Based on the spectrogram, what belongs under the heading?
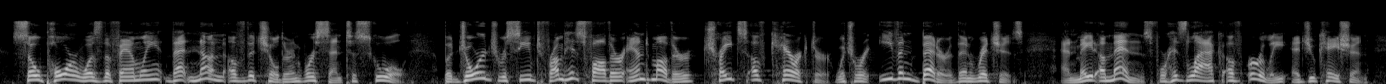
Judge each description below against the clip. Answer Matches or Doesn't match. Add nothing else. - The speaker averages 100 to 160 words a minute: Doesn't match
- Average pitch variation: Doesn't match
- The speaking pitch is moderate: Matches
